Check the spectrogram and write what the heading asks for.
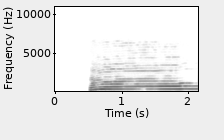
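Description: A single voice humming one long held note. It comes in about half a second in with a short upward slide, after a moment of silence.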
